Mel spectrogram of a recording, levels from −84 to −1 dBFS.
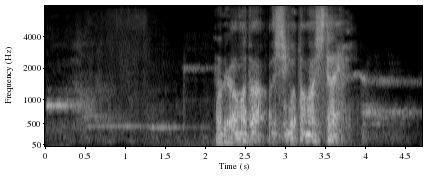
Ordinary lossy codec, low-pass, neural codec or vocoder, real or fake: none; none; codec, 16 kHz, 2 kbps, FreqCodec, smaller model; fake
